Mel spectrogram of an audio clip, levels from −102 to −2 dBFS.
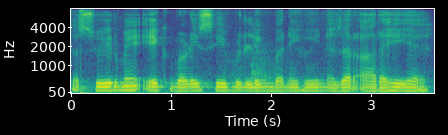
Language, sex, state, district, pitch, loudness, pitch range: Hindi, male, Uttar Pradesh, Lucknow, 115 Hz, -15 LUFS, 115-120 Hz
